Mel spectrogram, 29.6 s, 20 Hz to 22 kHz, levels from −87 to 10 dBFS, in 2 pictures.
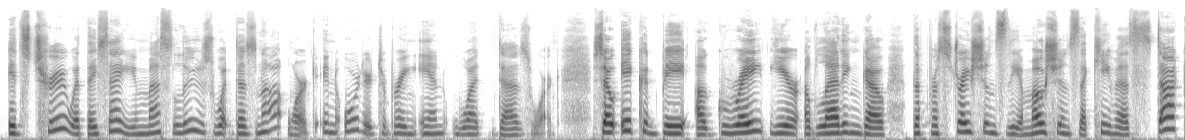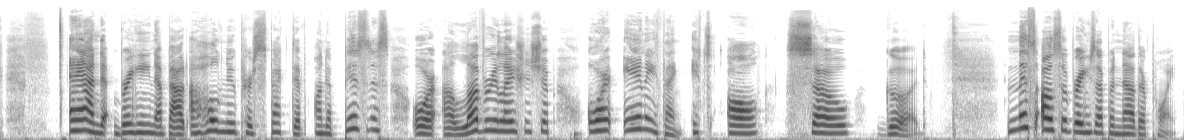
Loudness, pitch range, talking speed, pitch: -24 LUFS, 205-270 Hz, 130 wpm, 225 Hz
